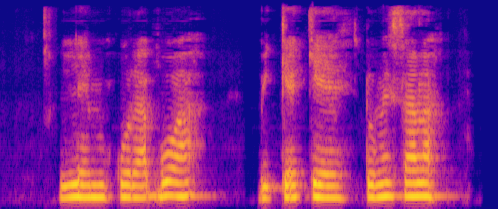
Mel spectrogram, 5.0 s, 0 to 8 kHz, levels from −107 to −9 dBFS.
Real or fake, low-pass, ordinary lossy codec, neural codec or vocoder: fake; 7.2 kHz; AAC, 32 kbps; codec, 16 kHz, 16 kbps, FunCodec, trained on LibriTTS, 50 frames a second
